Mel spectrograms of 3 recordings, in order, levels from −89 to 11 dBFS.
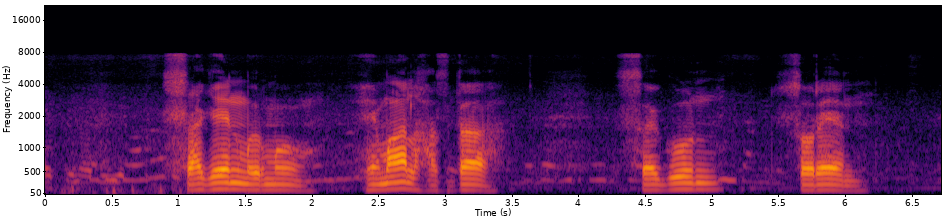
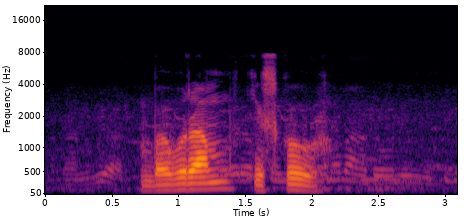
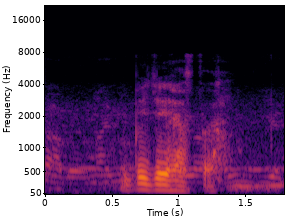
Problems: background sounds at intervals, continuous background conversations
